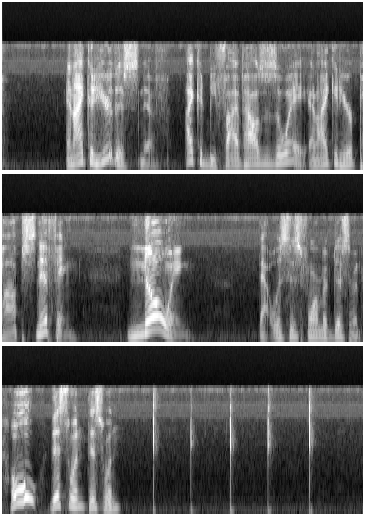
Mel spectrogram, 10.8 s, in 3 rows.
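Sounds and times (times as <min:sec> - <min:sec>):
speech: 0:00.6 - 0:05.6, 0:06.2 - 0:08.5
fingers snapping: 0:08.7 - 0:10.4.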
